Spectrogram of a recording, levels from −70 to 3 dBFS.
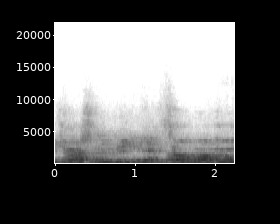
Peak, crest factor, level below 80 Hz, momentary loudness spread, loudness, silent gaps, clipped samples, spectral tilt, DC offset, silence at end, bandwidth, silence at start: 0 dBFS; 14 dB; -54 dBFS; 4 LU; -16 LUFS; none; under 0.1%; -6 dB/octave; under 0.1%; 0 s; 12.5 kHz; 0 s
